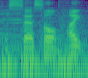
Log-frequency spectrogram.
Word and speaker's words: Cecil: Ceil Ceil is like the British pronunciation. Cecil is the like North American pronunciation.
